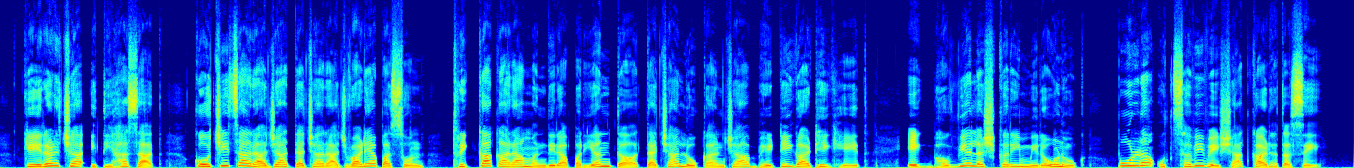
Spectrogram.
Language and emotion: Marathi, neutral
